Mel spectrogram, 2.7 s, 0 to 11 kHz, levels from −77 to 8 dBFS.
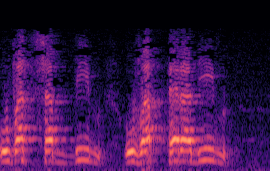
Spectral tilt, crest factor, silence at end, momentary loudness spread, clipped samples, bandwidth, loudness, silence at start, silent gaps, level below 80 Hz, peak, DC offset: -6.5 dB/octave; 12 dB; 0.4 s; 13 LU; under 0.1%; 6.4 kHz; -18 LUFS; 0 s; none; -52 dBFS; -6 dBFS; under 0.1%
